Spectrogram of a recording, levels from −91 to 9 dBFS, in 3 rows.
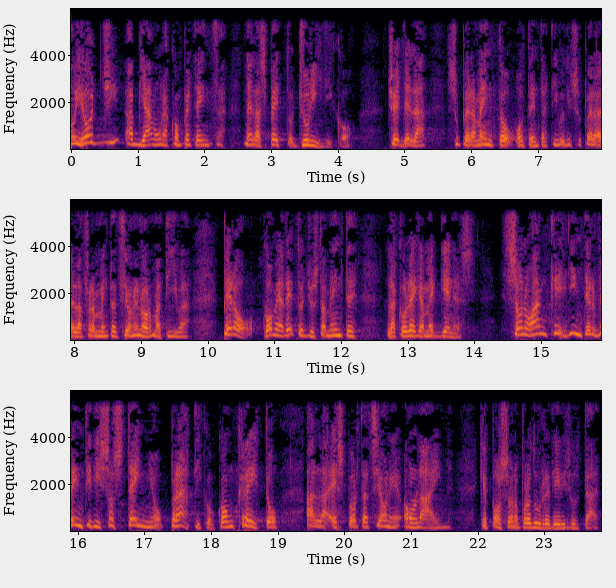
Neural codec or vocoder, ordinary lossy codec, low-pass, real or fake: none; none; 5.4 kHz; real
